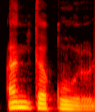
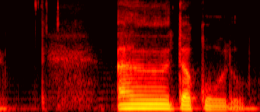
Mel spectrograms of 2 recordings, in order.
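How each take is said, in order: First: The n is pronounced clearly before the t. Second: The n is hidden into a nasal sound. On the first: "अन तकूलू है ना" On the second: "तो यहाँ पे इख्फा करने हैं हमें। हम पढ़ेंगे ऐसे"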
